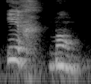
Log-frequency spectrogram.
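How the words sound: The R sounds like a French R. "Que é mais parecido com o francês"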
